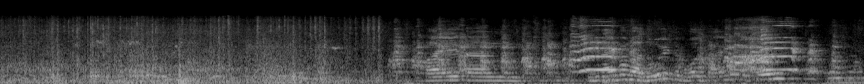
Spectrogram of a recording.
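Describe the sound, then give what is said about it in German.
Quails, white and very dark birds, call while being handled: a few seconds of rustling noise give way to repeated warbling, chirping cries that rise and fall in pitch. “So, hier haben wir zum Beispiel auch mal weiße Wachteln. Ja? Also es gibt ja verschiedene Farben. Hier haben wir eine weiße und dann haben wir auch eine ganz dunkle. Ich greife die mal eben.”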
